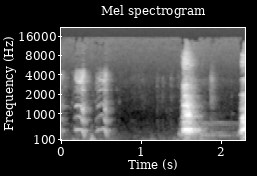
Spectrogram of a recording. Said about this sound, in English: Was that a dog barking?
